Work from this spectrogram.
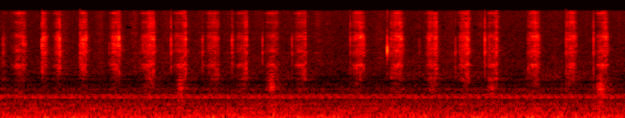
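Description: A glass dip pen's metal nib scratches rapid hatching strokes across the hair area of a drawing on flat white drawing paper resting on a wooden desk. Quick, dry, bright scratches repeat in a steady rhythm, each one short with no ring. A faint steady hum sits underneath throughout.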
